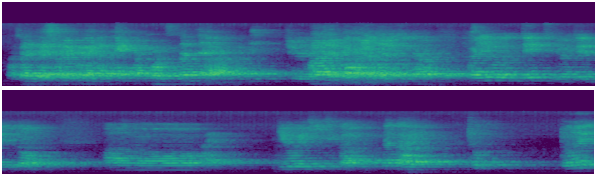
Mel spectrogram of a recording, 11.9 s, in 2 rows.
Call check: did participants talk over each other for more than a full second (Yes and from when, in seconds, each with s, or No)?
Yes, from 2.9 s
